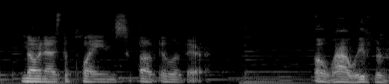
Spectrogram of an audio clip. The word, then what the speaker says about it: Illavare: is the location known as the Plains of Illavare. Oh, wow, we've been pronouncing it so wrong. Yeah, Illavare. Illavare. Illavare. Illavare. Illavare. Okay. I know, I said Ilnavar when I was telling Drew about it earlier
